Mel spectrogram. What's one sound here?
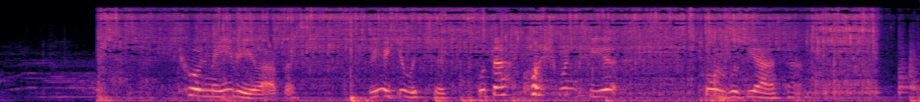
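Tap water runs and splashes steadily.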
